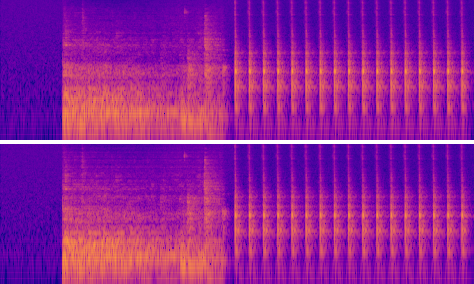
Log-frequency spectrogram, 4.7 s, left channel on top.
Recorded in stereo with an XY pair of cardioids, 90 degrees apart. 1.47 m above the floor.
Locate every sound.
0.6 s a sliding door: 65° right, 1.7 m
2.3 s chopping: 10° left, 0.6 m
